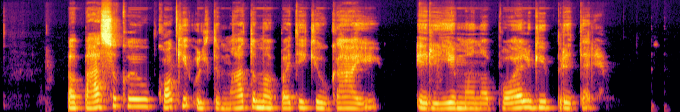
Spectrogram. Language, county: Lithuanian, Klaipėda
